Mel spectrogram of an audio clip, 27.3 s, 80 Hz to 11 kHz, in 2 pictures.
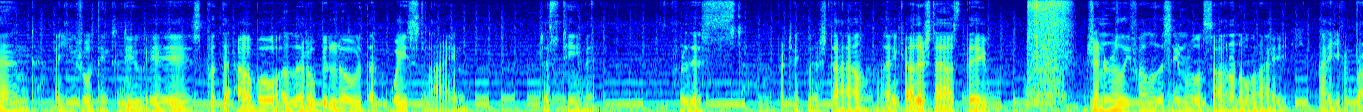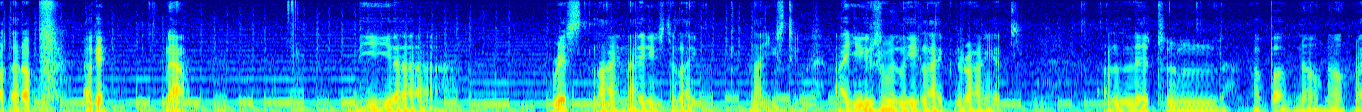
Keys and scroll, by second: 0.8 a, 6.1 e, 6.8 a, 8.5 ctrl+z, 19.7 ctrl+z, 23.0 ctrl+z.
